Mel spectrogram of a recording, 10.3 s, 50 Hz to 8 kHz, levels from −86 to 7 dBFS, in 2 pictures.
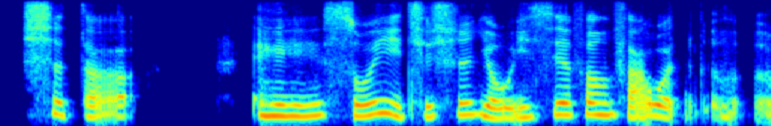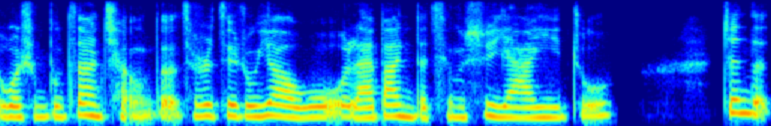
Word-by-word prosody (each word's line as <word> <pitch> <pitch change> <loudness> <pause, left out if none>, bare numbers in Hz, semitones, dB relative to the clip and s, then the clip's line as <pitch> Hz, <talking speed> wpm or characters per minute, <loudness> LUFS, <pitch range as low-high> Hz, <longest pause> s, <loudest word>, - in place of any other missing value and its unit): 是 250 - -2
的。 - - -1 0.8
诶， 215 -1 +3
所 220 -1 +1
以 255 -5 +2
其 195 0 -4
实 235 +3 -2
有 185 -6 +2
一 190 +1 0
些 235 +4 +2
方 235 0 +1
法 - - +1
我 - - +4 0.3
呃 - - -9
呃， 220 - -7
我 200 0 +4
是 200 - -8
不 200 0 -3
赞 225 +2 +1
成 205 +2 -5
的。 - - -1
就 210 - -5
是 215 - +2
借 215 +1 +1
助 205 -1 +1
药 210 -2 +3
物 195 +2 +2
来 185 -2 +2
把 215 +2 +1
你 205 - +2
的 190 -1 -2
情 195 +1 -6
绪 215 +1 -2
压 190 -1 0
抑 190 0 0
住， 220 +3 -5 0.7
真 275 -1 +3
的 245 - 0
210 Hz, 220 characters per minute, -23 LUFS, 195-230 Hz, 0.8 s, 我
